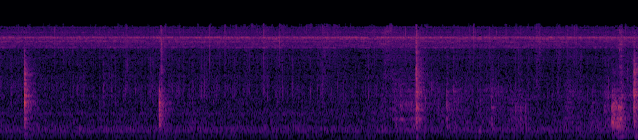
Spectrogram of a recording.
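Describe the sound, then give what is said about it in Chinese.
An egg fries slowly in a wok with a faint, steady sizzle, broken by a few sharp little pops and crackles. “热嘅时候咧，就可以将个鸡蛋咧就摆落去噶啦。跟住咧就将佢咧攞匀晒成个镬啦，然后咧就慢慢煎佢啦。”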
